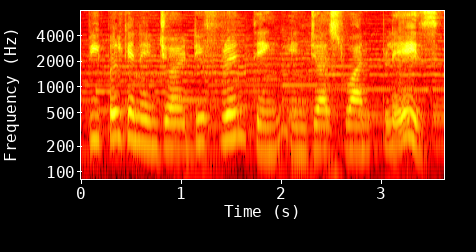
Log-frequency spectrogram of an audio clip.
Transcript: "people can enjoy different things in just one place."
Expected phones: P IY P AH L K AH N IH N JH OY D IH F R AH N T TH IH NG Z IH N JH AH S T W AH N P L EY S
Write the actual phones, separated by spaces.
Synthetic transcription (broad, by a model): P IY P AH L K AH N IH N JH OY D IH F R AH N T T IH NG IH N JH AH S T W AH N P L EY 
